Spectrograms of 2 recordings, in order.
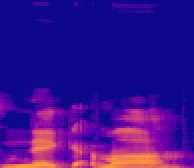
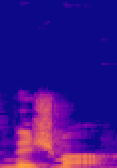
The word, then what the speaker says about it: Nigma: you pronounce nygma's ah so there's two schools of thought on this it's Nick ma in English however the Arabic pronunciation is nish MA Najma so the N and the J sound come together with nothing in between and there's no there's no gene in Arabic it's a j @n j ma i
